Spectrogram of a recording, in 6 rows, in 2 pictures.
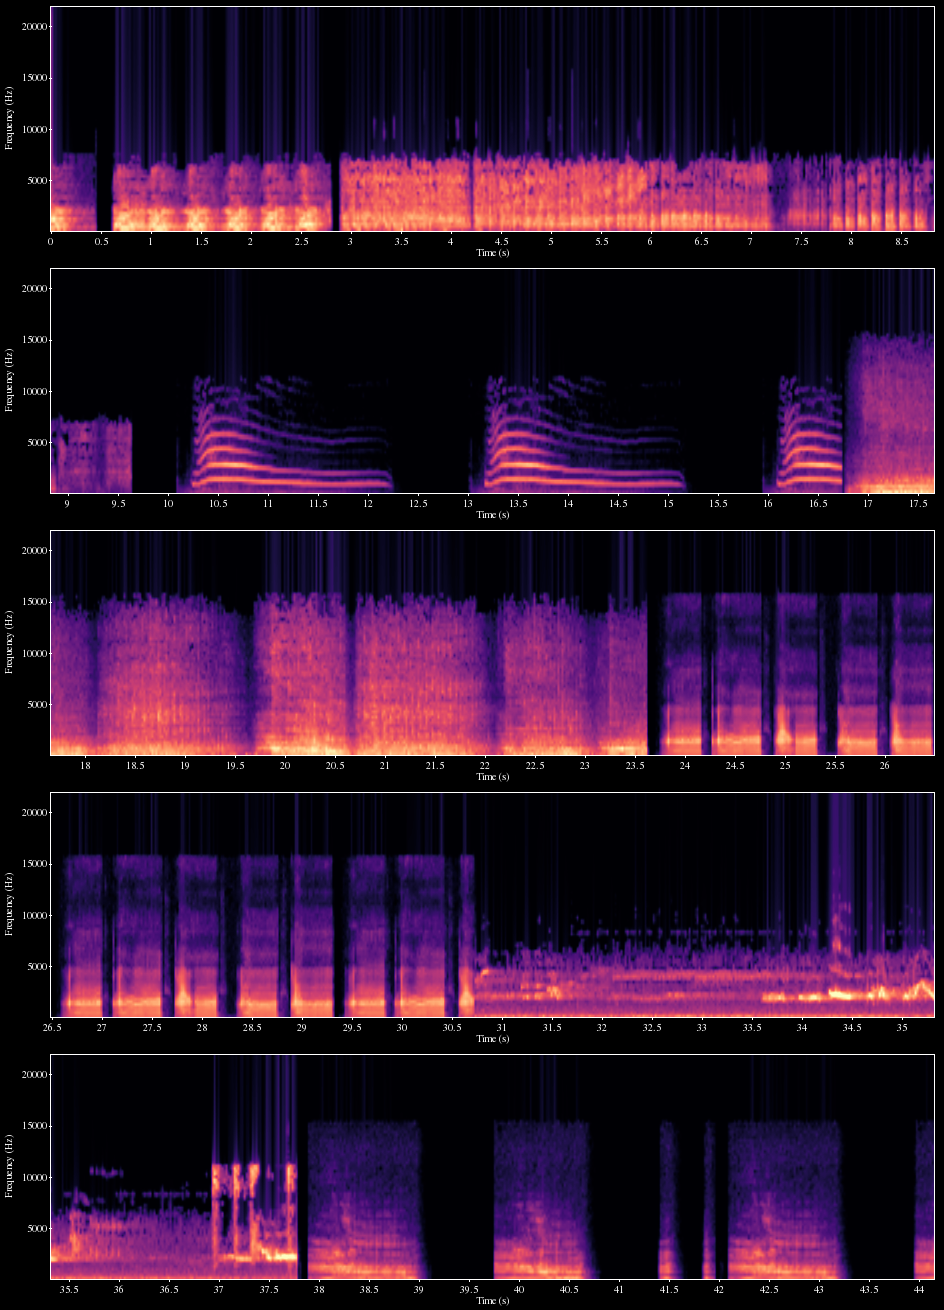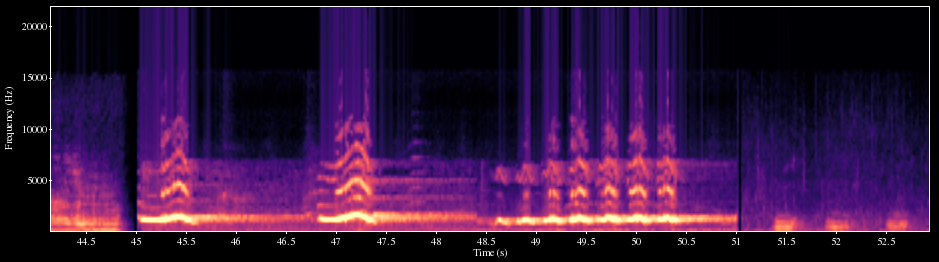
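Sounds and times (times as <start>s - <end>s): high chirping: 36.9s - 37.8s
animal calls: 44.0s - 52.8s.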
